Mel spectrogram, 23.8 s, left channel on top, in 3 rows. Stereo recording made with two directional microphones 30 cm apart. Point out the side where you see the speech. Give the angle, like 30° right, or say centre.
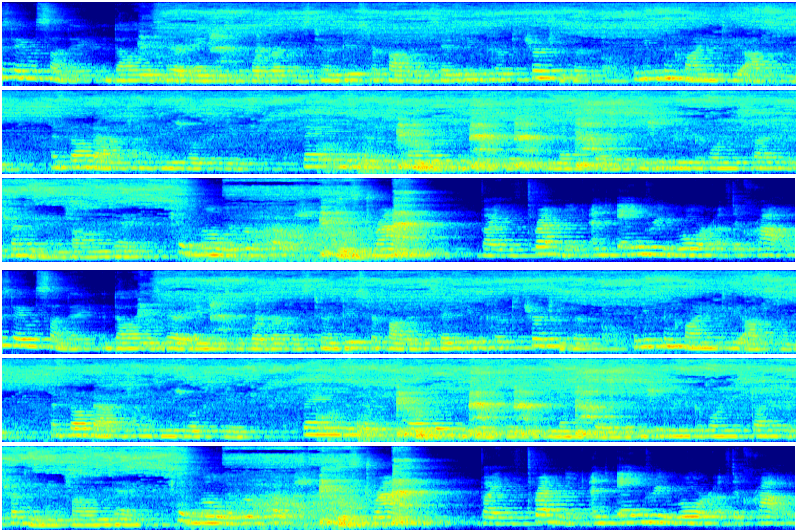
20° right.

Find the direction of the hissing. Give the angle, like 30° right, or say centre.
20° right.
